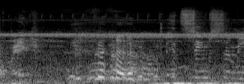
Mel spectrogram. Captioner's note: audience laughs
